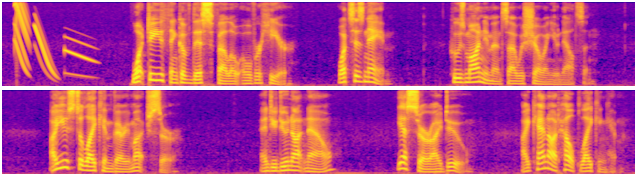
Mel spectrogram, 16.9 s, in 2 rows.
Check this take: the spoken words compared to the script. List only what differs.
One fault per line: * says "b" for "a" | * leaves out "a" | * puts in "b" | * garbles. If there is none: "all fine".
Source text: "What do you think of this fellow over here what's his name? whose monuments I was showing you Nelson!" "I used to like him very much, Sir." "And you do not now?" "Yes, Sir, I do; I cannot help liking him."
all fine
